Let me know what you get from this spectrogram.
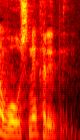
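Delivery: ordinary talk, nothing marked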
